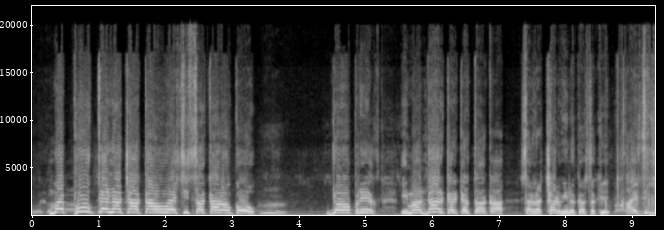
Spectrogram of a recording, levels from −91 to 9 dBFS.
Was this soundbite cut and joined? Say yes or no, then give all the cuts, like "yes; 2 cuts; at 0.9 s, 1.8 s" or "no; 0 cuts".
no; 0 cuts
